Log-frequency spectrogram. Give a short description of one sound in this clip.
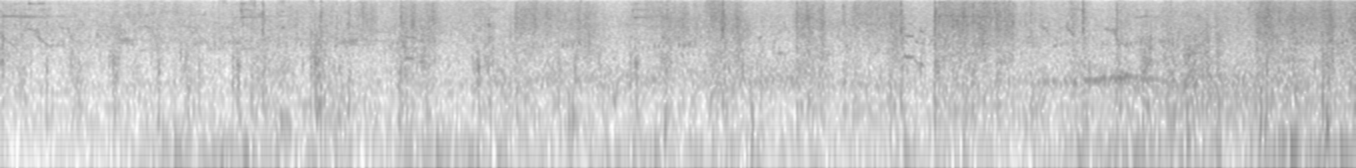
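Footsteps crunch quickly on a dirt path.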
